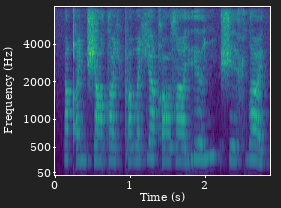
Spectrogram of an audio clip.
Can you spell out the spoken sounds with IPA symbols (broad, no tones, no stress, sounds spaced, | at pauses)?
ə qʼ e ɲ ʃ a tˤ uː ç pʼ ʌ ðˤ e ç ə j qʼ uː zˤ eː rʲ əː ɲ | ʃ eː x dˤ e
